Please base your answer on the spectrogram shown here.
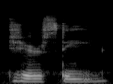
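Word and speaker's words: Geierstein: offering it for sale Anne of gyrostein pronounced jerstein or the maiden of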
